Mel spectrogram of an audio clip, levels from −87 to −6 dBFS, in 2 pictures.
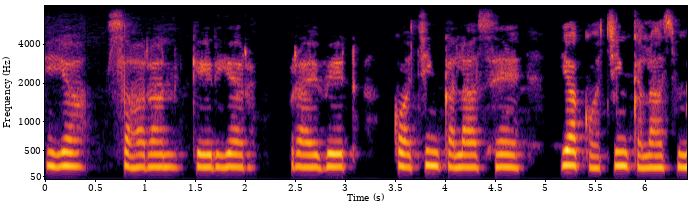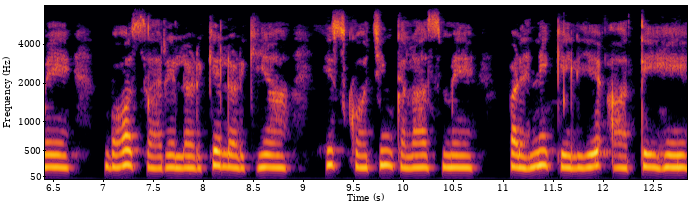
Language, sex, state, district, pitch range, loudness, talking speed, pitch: Hindi, female, Bihar, Saran, 210-230 Hz, -23 LUFS, 110 wpm, 215 Hz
